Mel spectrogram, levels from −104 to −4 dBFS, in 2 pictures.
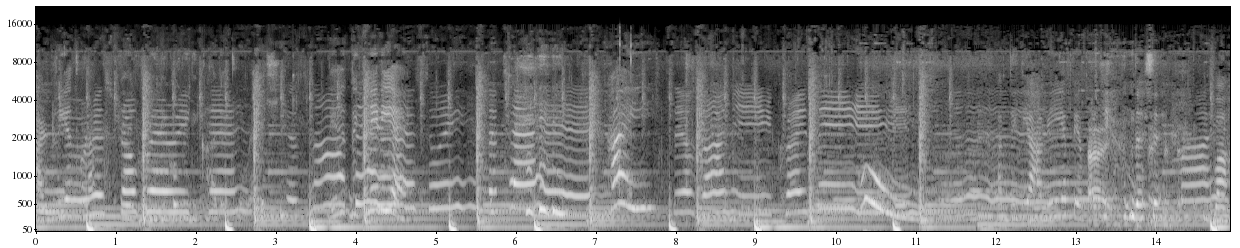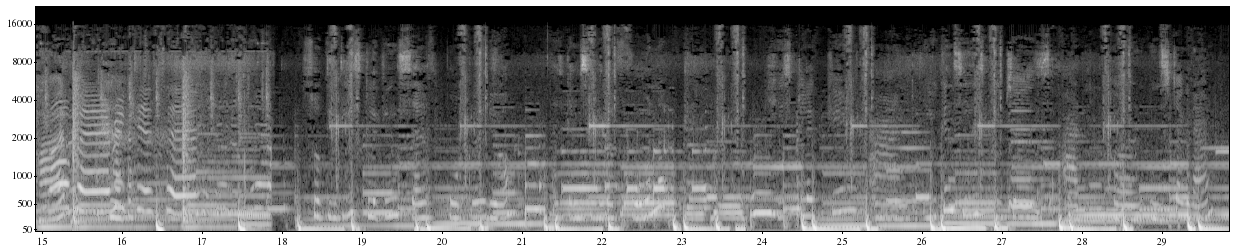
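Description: From 0.11 s to 29.83 s there's a soft rattle of clock slip clicks, roughly every 20 ms, likely from two unsynced clocks drifting about 1000 ppm apart.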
